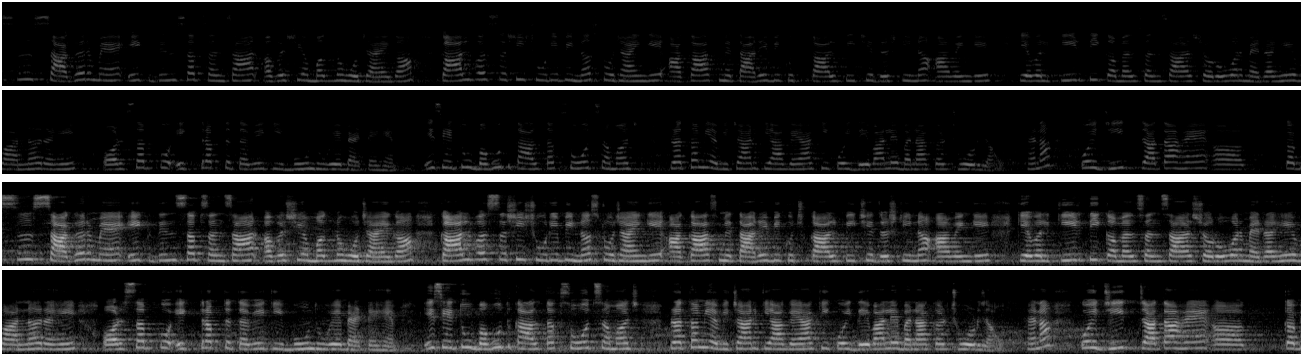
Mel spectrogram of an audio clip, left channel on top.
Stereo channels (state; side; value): quieter; left; 21.7 dB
